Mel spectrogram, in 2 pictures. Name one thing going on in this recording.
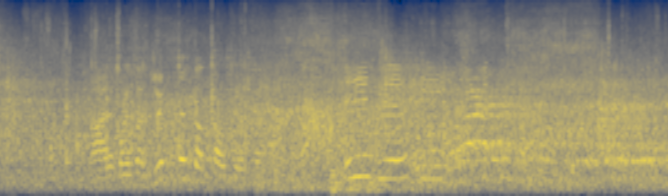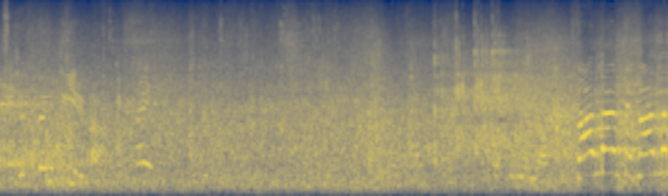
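Men shout to each other in a large echoing rink.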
